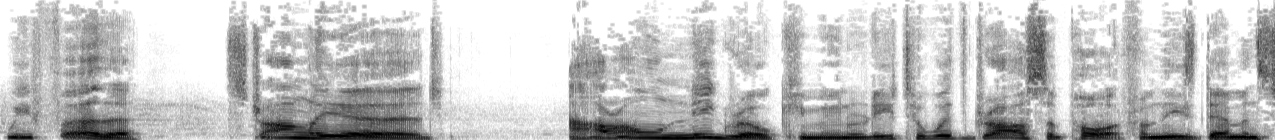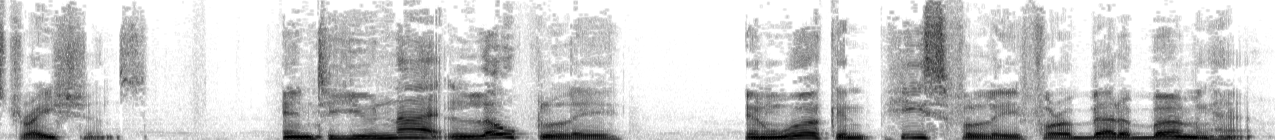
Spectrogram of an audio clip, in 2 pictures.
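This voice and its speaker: A man reading a formal written statement aloud in measured, deliberate phrases. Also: mid-range voice, big pitch swings, vocal fry, a little mellow, no room sound, studio quality. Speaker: reader.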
